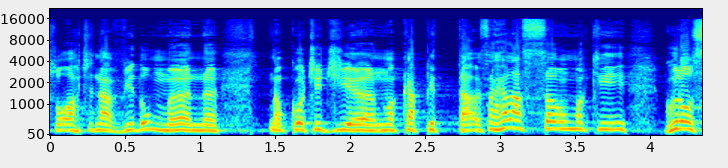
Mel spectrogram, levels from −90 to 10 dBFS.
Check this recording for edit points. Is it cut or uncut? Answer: uncut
